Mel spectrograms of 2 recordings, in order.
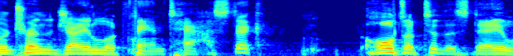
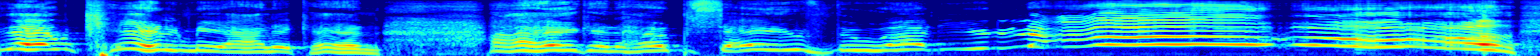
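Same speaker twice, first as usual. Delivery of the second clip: high, slow, overwrought plea; hammy villain pleading; 9 semitones higher, 4 dB louder, slower than usual. Retold or imitated. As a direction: beg in a put-on old villain voice. Palpatine pleading with Anakin.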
